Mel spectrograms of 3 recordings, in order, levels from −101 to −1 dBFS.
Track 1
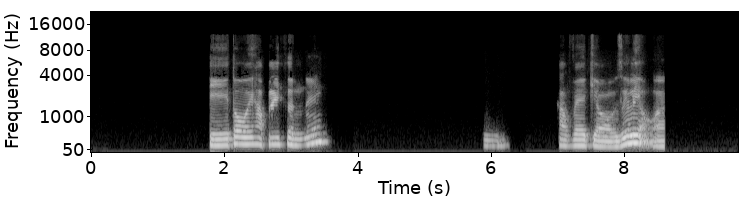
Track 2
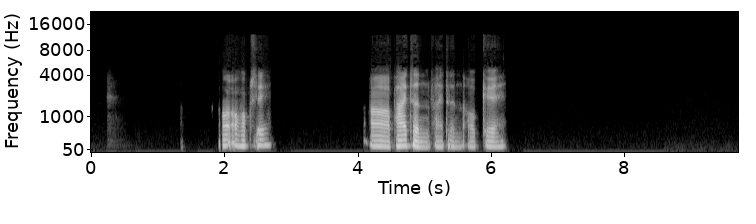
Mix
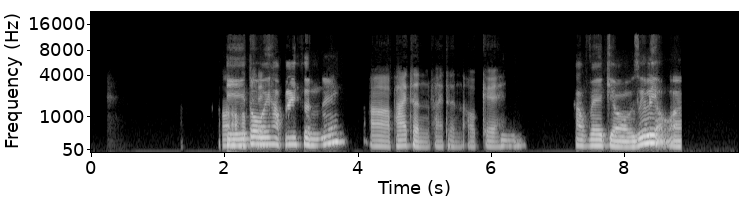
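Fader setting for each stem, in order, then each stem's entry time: −1.0, −6.5 decibels; 0.25, 0.00 seconds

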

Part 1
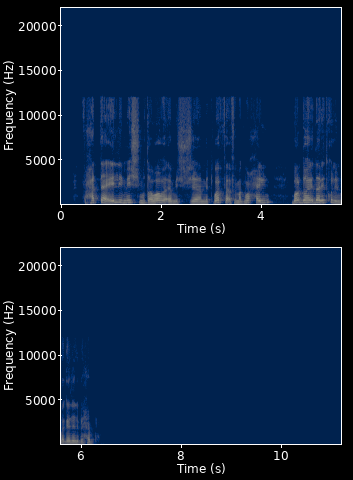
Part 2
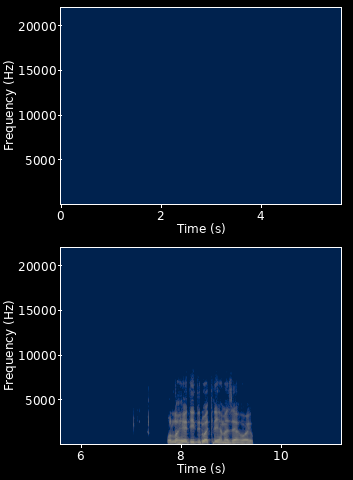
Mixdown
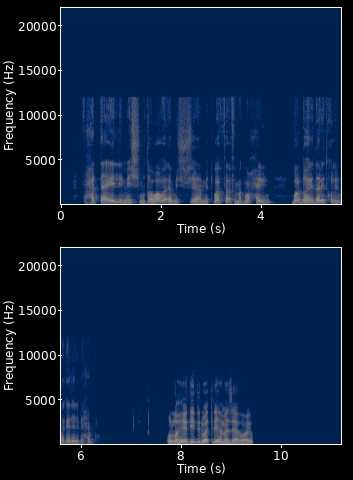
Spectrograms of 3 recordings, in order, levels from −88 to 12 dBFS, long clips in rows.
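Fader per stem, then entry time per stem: +1.5, 0.0 decibels; 0.00, 0.00 seconds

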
